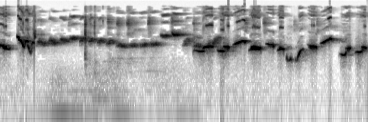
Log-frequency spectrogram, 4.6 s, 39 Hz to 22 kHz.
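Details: White-rumped shama singing in a fighting mood: long sustained whistled notes gliding up and down, then quick rhythmic slurred notes, about 150 a minute.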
